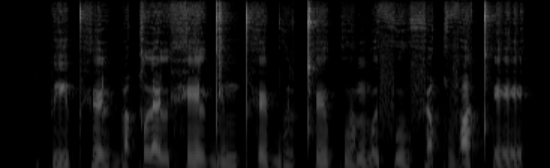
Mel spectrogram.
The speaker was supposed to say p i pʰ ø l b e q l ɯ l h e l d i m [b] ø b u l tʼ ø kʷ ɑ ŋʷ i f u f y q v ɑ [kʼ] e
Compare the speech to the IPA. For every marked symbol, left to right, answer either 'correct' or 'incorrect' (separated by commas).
incorrect, incorrect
